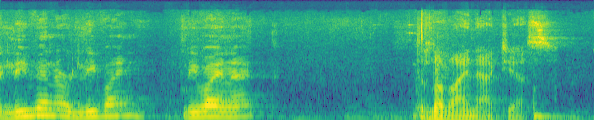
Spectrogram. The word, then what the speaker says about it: Levine Act: Levine Act.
